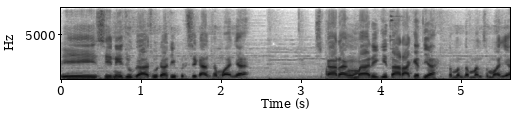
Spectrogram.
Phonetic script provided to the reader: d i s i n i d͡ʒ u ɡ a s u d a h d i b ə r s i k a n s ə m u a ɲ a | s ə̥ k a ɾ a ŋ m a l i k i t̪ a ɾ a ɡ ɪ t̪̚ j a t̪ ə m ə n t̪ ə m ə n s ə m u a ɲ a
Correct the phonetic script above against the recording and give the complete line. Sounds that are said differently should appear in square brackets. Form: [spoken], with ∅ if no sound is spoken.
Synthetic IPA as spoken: d i s i n i d͡ʒ u ɡ a s u d a h d i b ə r s i k a n s ə m u a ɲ a | s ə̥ k a ɾ a ŋ m a [ɾ] i k i t̪ a ɾ a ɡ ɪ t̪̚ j a t̪ ə m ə n t̪ ə m ə n s ə m u a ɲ a

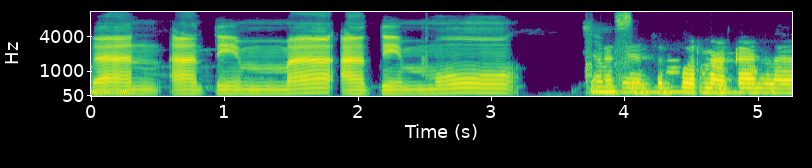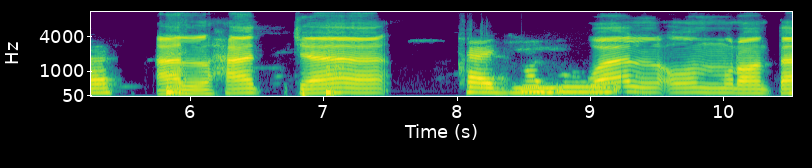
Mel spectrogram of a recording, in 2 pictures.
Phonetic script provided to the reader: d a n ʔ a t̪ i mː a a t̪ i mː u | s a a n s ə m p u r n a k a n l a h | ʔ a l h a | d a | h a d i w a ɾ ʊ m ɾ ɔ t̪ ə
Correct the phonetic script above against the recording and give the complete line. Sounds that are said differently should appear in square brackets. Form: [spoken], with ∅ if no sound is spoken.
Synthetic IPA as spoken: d a n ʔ a t̪ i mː a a t̪ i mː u | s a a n s ə m p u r n a k a n l a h | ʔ a l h a | [d͡ʒ] a | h a [d͡ʒ] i w a [l] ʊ m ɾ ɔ t̪ [a]

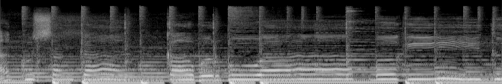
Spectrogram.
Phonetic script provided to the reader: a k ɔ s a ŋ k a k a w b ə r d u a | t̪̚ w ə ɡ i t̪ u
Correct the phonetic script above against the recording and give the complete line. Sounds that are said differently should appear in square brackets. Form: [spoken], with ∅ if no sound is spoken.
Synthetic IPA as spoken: a k [u] s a ŋ k a k a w b ə r [b] u a | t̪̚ [b] ə ɡ i t̪ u

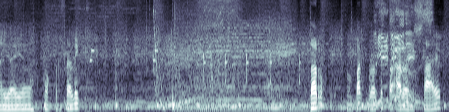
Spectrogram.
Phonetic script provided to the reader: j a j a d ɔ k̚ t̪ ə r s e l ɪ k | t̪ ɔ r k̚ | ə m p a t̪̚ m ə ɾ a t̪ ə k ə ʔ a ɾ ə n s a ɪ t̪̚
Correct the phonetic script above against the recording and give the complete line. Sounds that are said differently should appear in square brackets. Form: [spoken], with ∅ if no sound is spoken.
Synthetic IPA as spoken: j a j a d ɔ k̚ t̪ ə r [f] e l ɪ k | t̪ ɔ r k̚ | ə m p a t̪̚ [b] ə ɾ a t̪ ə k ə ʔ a ɾ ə n s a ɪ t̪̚

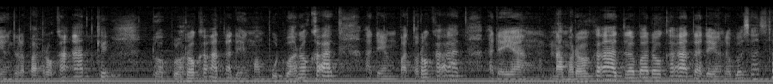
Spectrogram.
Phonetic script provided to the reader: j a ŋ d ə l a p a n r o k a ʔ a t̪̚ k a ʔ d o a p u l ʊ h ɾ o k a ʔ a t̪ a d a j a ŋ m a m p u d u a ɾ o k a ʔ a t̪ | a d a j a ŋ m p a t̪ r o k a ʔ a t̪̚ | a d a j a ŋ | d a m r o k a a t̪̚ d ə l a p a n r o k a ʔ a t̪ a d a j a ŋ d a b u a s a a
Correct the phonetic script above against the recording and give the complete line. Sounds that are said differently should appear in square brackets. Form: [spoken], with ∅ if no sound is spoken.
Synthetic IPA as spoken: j a ŋ d ə l a p a n r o k a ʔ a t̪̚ k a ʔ d [u] a p u l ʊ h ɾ o k a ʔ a t̪ a d a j a ŋ m a m p u d u a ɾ o k a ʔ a t̪ | a d a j a ŋ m p a t̪ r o k a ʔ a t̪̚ | a d a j a ŋ | [n] a m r o k a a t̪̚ d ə l a p a n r o k a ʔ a t̪ a d a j a ŋ d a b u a s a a

